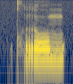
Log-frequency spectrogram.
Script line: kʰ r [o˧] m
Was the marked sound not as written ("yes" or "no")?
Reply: no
